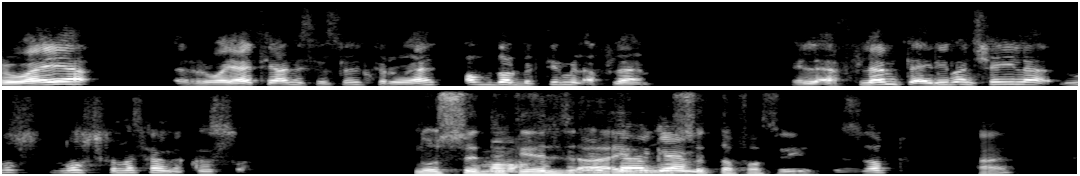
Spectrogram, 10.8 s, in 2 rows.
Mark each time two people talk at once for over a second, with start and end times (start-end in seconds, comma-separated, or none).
7.7-8.9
